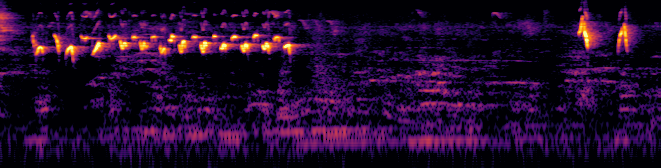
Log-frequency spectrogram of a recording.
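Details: Greater green leafbird kept in a cage, lure song used to make another bird aggressive: dense fast chatter of bright warbled whistles for about two and a half seconds, then near silence and two sharp high notes.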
